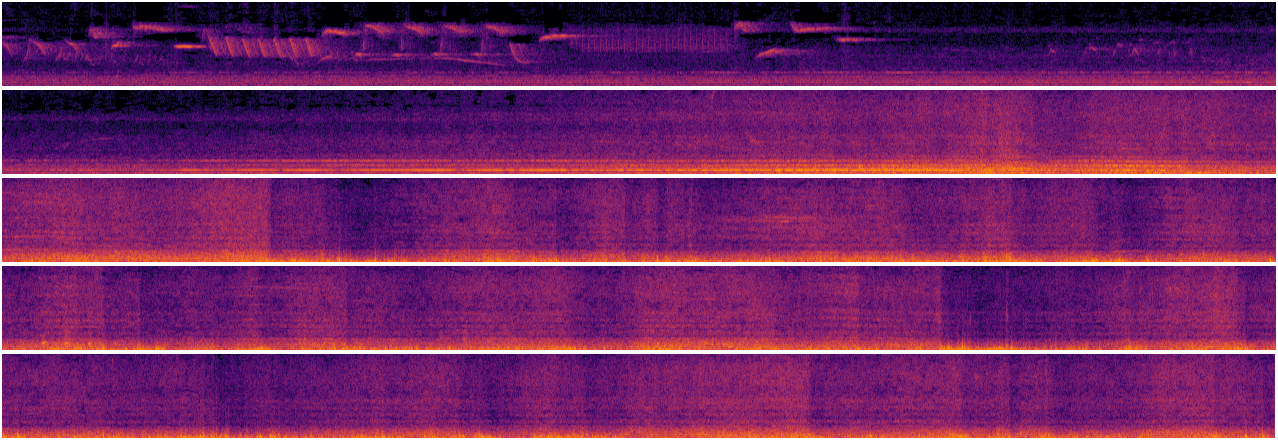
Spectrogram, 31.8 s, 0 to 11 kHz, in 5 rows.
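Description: Class 70 diesel locomotive approaching and passing close by: its engine tone grows louder from about seven seconds and drops in pitch as it goes past. Then a long train of container wagons rolls by, wheels clattering steadily and loudly.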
